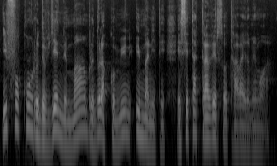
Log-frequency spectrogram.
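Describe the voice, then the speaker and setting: A man giving a slow, grave, philosophical testimony. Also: lowish voice, animated, mellow. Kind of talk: reflective testimony.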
